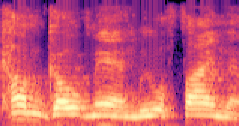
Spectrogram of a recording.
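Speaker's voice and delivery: mild voice calling back across a distance. A player in a game calling back from the horse carcass, yelling back. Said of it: "I'll yell back from the horse carcass".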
